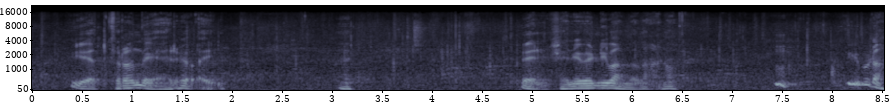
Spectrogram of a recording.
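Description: A man speaks slowly and calmly nearby, in short phrases with pauses.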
